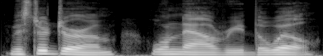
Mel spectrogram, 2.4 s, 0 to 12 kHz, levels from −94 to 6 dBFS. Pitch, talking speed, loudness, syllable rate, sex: 130 Hz, 175 wpm, -17 LUFS, 4.0 syllables/s, male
